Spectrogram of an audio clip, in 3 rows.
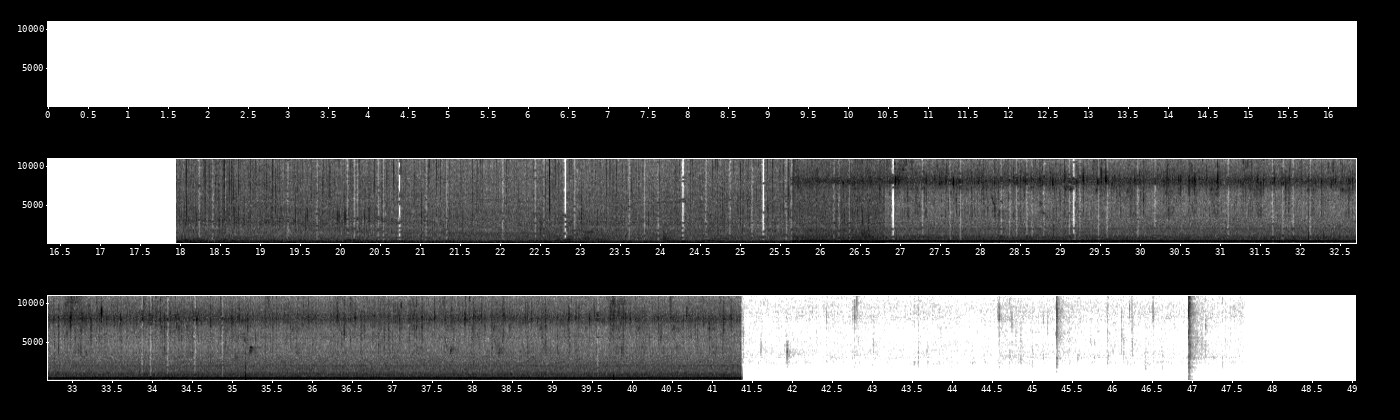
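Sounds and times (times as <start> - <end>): steady low hum: 18.0 - 41.4
food sizzling in hot oil: 18.0 - 47.6.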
